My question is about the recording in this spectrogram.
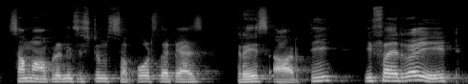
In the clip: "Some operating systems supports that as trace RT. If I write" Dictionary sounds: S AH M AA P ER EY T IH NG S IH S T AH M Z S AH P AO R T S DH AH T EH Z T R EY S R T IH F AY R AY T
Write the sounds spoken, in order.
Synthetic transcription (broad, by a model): S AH M AA P ER EY T IH NG S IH S T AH M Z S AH P AO R T S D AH T EH Z T R EY S R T IH F AY R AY T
